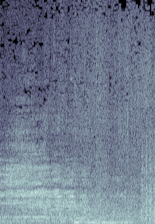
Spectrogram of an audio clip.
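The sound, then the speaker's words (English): A horse neighs loudly, a drawn-out whinny with a wavering, high-pitched tone, as Nez Perce horses swim the high, cold Snake River in Idaho territory, pulling hide-covered rafts across; steady outdoor background noise and faint hoof movement. “Swimming horses then pull them across, while the band's thousands of heads of cattle wait to do so as well.”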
